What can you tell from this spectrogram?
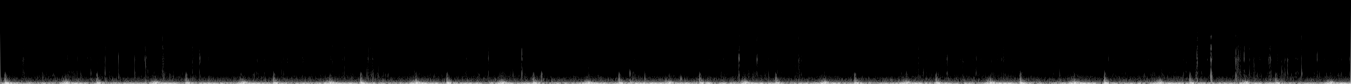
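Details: Steady, low thumping heartbeat at about 70 beats a minute; a normal resting rhythm.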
